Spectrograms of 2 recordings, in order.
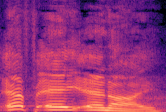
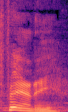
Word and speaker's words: Fani: Now, even though I believe it's spelled F-A-N-I, to my way of thinking, that's Fanny. But once she became the district attorney, I think she put a little emphasis on the U. Fani.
